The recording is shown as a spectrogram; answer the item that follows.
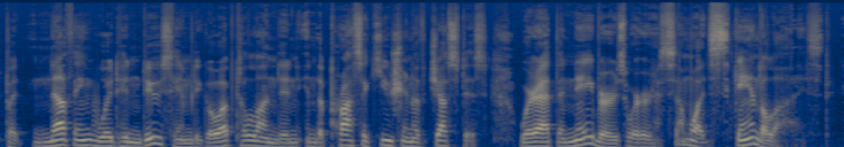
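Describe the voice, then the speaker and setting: A man hosting and reading old ghost stories as scripted narration, in a measured storytelling manner. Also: medium pitch, a little mellow, no echo, studio quality.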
